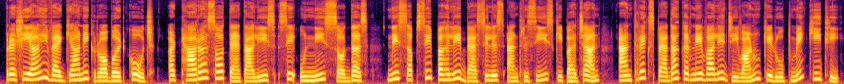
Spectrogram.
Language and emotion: Hindi, neutral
